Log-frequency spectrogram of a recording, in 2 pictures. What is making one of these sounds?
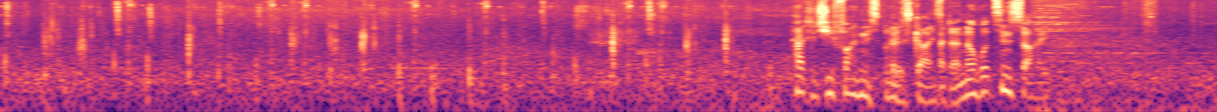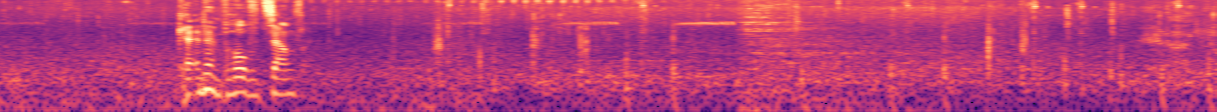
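Footsteps crunch steadily over gravel and loose debris.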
